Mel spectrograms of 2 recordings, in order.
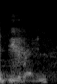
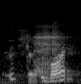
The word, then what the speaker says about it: Bahrain: I didn't say B-Rain. That's what you did. Yeah. Speaking quickly, I don't pronounce it B-Rain. Bahrain.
